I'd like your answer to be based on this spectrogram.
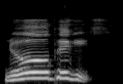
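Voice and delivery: loud, slow, stretched "no"; emphatic and drawn out; firm refusal. A narrator's reading. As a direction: shut the request down flatly.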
